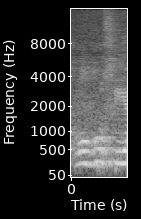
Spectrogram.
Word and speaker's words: الخبث: کافی حد تک الحمدللہ یہ خوبوسی ہے خوبسی نہیں بولنا اسے با کے اوپر پیش ہے خوبوسی یہ خوبسی اسے نہیں بولنا خوبوسی بسم اللہ ترجمہ ہم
